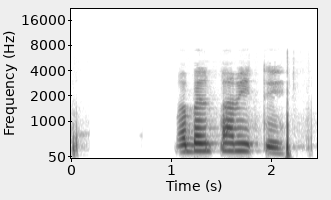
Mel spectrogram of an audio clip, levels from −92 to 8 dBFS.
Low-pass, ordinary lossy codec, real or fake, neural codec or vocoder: 7.2 kHz; MP3, 96 kbps; real; none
